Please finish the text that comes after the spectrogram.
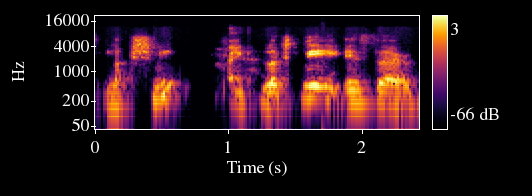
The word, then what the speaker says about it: Lakshmi: that is okay well i'm going to pronounce it the indian way which is lakshmi okay look me is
